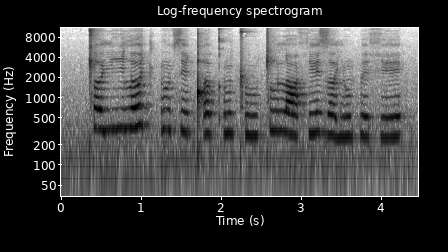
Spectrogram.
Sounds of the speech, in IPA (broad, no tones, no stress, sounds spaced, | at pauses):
ǁ ʌ j i l ʌ t͡ʃʼ ũ s ɪ ǃʼ ʌ kʼ ũ ǁ u ǀ u l ɑ x ɪ z ʌ j ũ p ɪ x ɪ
